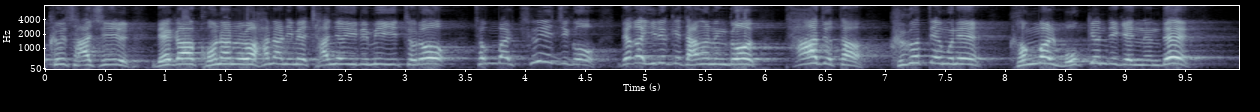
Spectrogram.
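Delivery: fervent preaching. Acted. Pastor voicing David's anguish to the congregation, fervent. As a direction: plead David's anguish to the church.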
